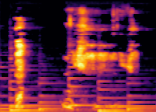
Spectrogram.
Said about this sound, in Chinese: 过了一会儿，乌鸦回来了，它舔了舔嘴，打了个饱嗝。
